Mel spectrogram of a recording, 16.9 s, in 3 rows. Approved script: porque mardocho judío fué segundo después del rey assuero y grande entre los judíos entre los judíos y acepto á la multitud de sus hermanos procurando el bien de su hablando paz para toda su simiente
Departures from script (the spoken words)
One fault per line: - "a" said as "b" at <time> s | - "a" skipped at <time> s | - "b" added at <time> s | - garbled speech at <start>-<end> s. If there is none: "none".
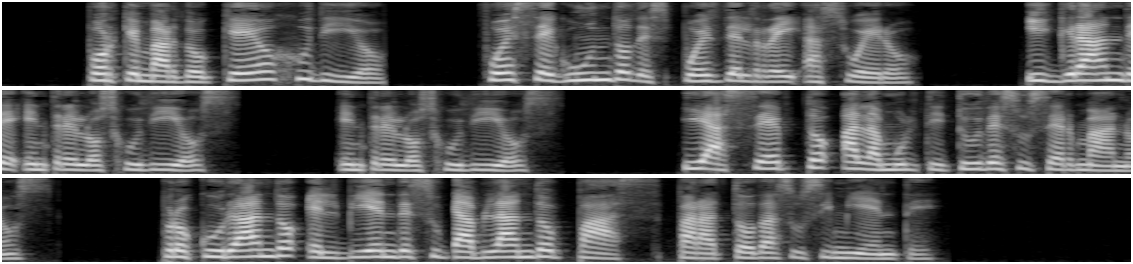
none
